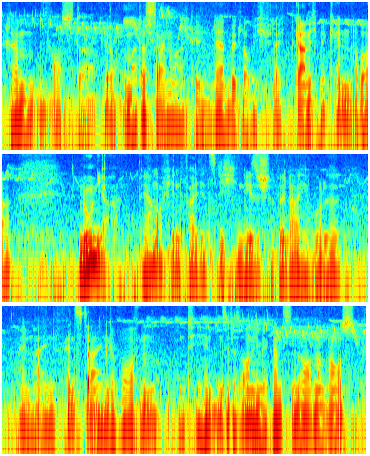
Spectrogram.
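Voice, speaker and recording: A let's play host casually comments on a video game, musing aloud about what he sees on screen. His voice is low and his pace moderate, in a clearly noisy home recording.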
